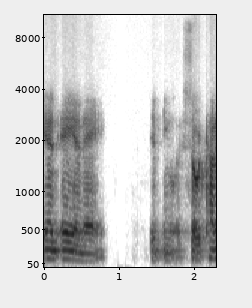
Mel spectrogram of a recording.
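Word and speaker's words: jnana: It's usually spelled you know g n a na in English. So it kind of confuses English speakers who see that. But it's actually pronounced nana.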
